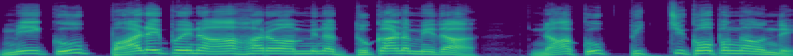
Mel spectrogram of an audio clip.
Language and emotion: Telugu, angry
